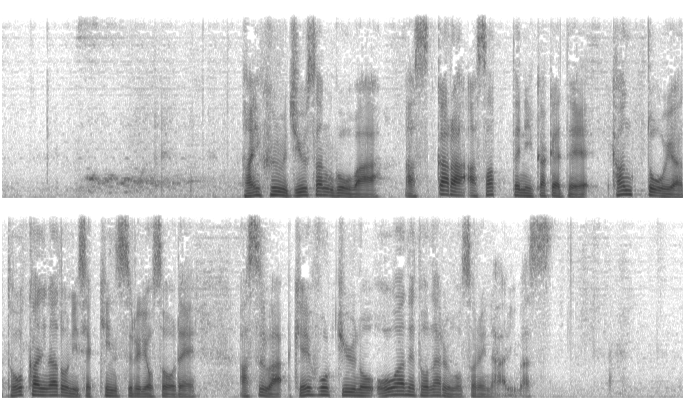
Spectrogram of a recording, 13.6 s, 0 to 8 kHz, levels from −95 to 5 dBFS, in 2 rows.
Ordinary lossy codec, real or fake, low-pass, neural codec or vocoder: none; fake; 7.2 kHz; codec, 24 kHz, 0.9 kbps, WavTokenizer, medium speech release version 2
